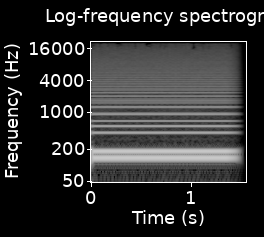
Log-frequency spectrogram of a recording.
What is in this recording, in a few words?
buzzer end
